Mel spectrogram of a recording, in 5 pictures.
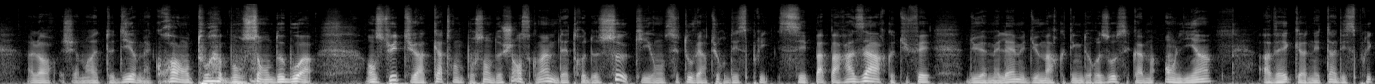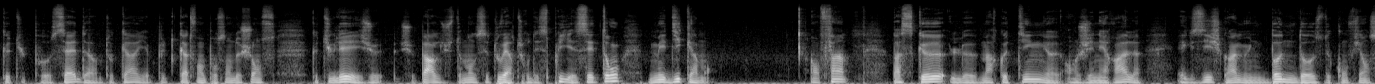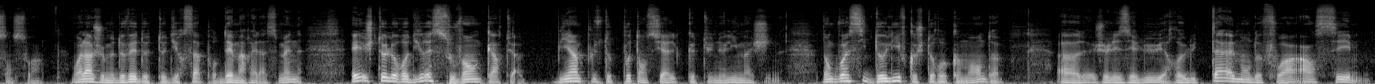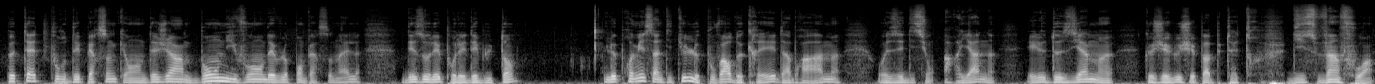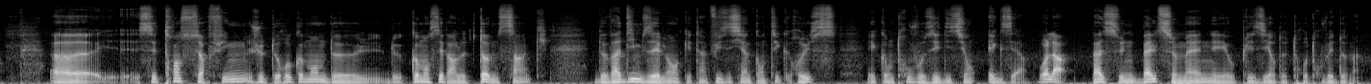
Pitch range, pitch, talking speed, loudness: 85-115 Hz, 95 Hz, 200 wpm, -18 LUFS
